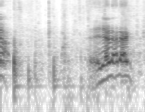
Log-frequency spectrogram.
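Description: Quiet rustling and clicking of cardboard packaging being pulled open, then a man's wordless vocal sound lasting about half a second near the end, louder than the handling noise.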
